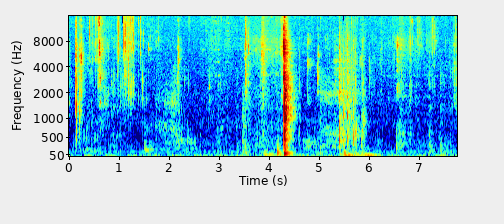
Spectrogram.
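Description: Close-miked mouth sounds of someone chewing soft mashed potatoes, with small wet clicks. A single sharp knock comes about four seconds in as a plastic bowl is set down, followed by a brief crackle as a piece of crispy fried chicken is handled.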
